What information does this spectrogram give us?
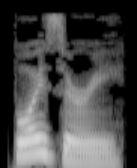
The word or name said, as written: boiserie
